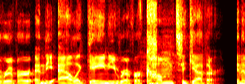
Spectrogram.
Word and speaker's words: Allegheny: for you ready the Monongahela River and the Allegheny River come together in a marriage right there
